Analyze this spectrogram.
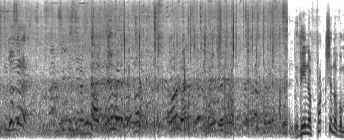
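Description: A crowd of people shouts and clamours outdoors.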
